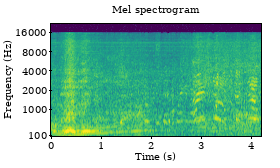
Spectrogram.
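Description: Lamborghini sports car engine revving, its pitch rising and falling over the first second, then running more quietly as the car moves off. A man's voice near the end.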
